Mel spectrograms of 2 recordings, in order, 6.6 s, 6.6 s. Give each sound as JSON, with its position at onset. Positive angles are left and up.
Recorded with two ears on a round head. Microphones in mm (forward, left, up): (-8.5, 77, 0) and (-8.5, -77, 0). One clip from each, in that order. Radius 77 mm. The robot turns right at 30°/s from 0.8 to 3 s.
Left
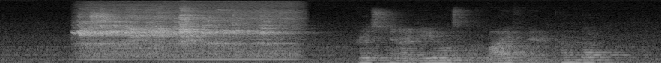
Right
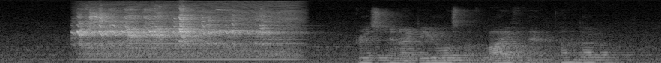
{"t": 0.7, "sound": "a bird", "azimuth_deg": -70, "distance_m": 2.5}
{"t": 3.6, "sound": "a man speaking", "side_deg": -15, "distance_m": 1.2}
